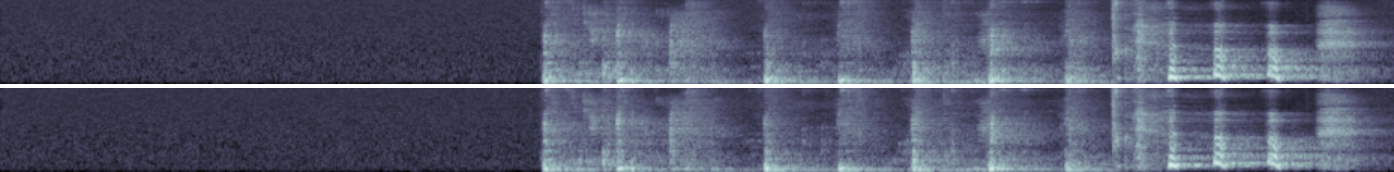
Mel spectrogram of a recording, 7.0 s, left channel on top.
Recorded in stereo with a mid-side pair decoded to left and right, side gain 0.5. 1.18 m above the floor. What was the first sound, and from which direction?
Running footsteps, 20° right.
